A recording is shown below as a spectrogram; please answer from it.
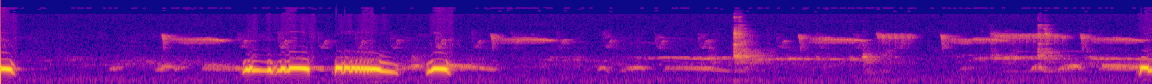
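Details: Female spotted dove calling to stimulate males to coo: one clear phrase of mellow stuttered and drawn-out coos, followed by quieter, fainter notes and a soft coo at the end.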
